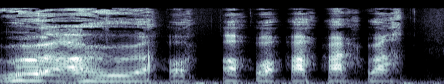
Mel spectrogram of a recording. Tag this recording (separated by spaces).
evil laugh laughter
